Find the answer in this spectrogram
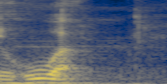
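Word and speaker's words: هُوَ: C'est Huwa. La prononciation c'est en bas ici Huwa.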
